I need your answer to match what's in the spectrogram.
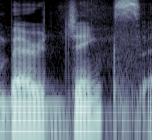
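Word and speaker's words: Barry Jenkins: Bom, o filme tem oito indicações ao Oscar, os principais é, melhor filme, direção com Barry Jenks, é isso? Falei certo o nome dele? – Sim.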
